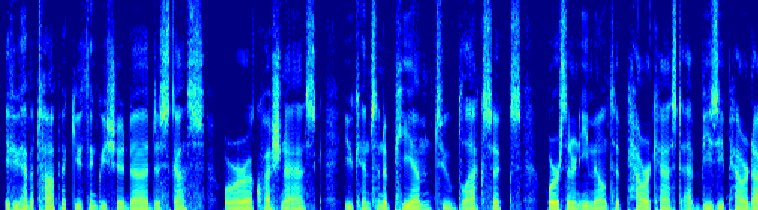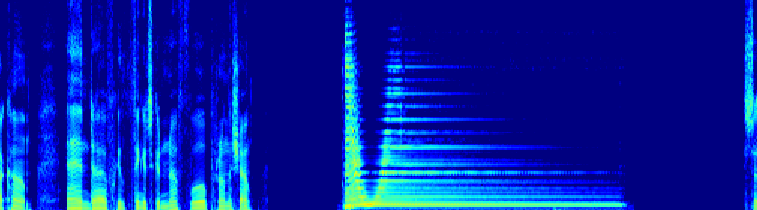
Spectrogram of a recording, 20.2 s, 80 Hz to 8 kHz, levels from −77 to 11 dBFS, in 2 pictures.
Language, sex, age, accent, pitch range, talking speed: English, male, 20-39, American, 95-110 Hz, 135 wpm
